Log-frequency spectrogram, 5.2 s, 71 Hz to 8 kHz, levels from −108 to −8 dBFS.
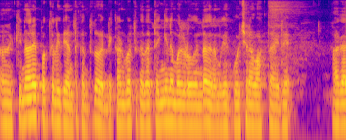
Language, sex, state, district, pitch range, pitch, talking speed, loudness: Kannada, male, Karnataka, Shimoga, 115-125 Hz, 120 Hz, 140 wpm, -20 LUFS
